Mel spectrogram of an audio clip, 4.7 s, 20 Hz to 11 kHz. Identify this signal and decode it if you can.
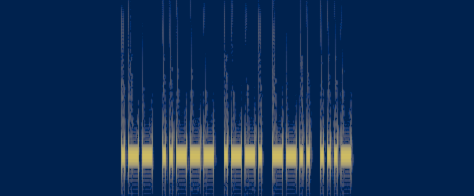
Morse code, heard as a keyed tone, about 34 wpm, 700 Hz. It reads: W2PZV
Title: USA Call Signs - 5 Characters - 4x Character Spacing - 35wpm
